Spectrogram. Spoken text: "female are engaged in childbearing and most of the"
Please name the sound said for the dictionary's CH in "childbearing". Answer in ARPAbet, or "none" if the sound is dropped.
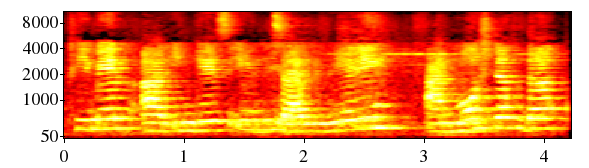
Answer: S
